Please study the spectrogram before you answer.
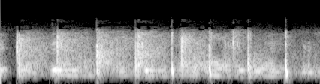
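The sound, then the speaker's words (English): Clapping leaks from a participant's background into a conference call line: a series of irregular, sharp hand claps, thin and band-limited like telephone audio. “Whoever has applause going on in their background, please mute pound pound one.”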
